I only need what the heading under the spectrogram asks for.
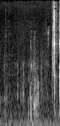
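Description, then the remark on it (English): Someone sips white wine, a Verdi bought at Kroger: a soft rustle, then two short, sharp wet slurps in quick succession near the end, with no talking. “I gotta take a sip of this wine real quick, y'all.”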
